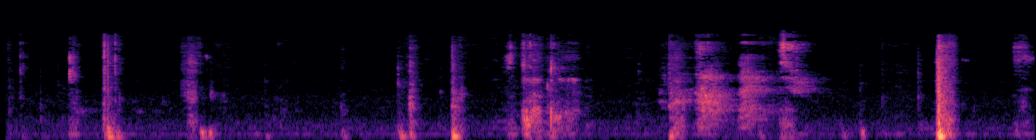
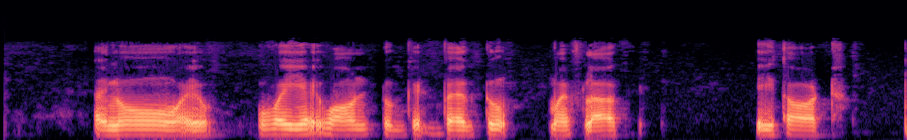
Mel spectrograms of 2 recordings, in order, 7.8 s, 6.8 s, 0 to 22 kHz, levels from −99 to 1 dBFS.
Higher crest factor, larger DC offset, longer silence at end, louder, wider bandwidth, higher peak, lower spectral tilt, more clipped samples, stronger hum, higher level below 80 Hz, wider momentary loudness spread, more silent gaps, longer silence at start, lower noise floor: first, 30 dB vs 16 dB; neither; second, 0.1 s vs 0.5 s; second, -35 LUFS vs -17 LUFS; first, 9.2 kHz vs 7.6 kHz; second, -6 dBFS vs -2 dBFS; second, -5 dB/octave vs -6.5 dB/octave; neither; neither; first, -40 dBFS vs -62 dBFS; first, 28 LU vs 12 LU; neither; second, 0.5 s vs 0.7 s; about the same, -74 dBFS vs -74 dBFS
